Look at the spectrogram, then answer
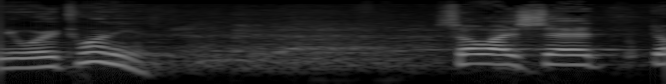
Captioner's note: laughter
